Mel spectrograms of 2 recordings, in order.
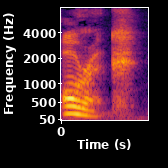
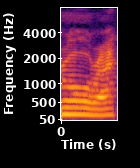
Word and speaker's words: Aurak: they're with Aurak or Auric, Angela Bruce keeps mispronouncing. In the second one, she's fine in the first one, but she keeps mispronouncing Aurak in Syndeton Experiment. She called it Auric or whatever.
